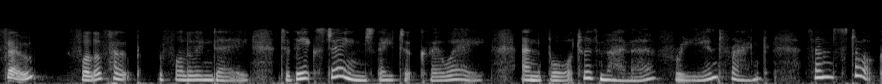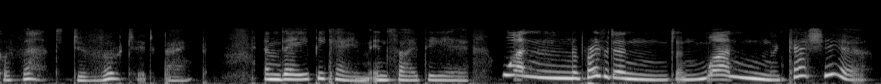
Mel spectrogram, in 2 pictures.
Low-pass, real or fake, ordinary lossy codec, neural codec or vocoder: 5.4 kHz; fake; Opus, 24 kbps; codec, 44.1 kHz, 7.8 kbps, Pupu-Codec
